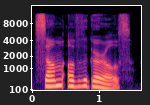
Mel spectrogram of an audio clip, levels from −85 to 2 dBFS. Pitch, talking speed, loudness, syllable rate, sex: 195 Hz, 145 wpm, -16 LUFS, 2.9 syllables/s, female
